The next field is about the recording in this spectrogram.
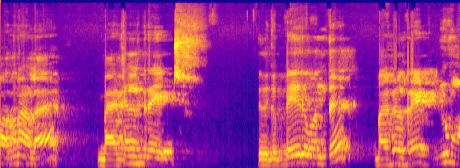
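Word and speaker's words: magaldrate: அடுத்த ஆன்டாசிட்ஸ்ல நம்ம பார்க்கக்கூடிய 3வது இன்ஆர்கானிக் ஏஜென்ட்ஸ் என்ன அப்படின்னா, ஒரு சில பேர் ஒவ்வொரு மாதிரி இதை ப்ரொனவுன்ஸ் பண்ணுவாங்க. ஸோ மெகல்ட்ரேட். மெகல்ட்ரேட் அப்படின்னா சிம்பிளா மாலிகுலர் ஃபார்முலாவும் அதனுடைய பேரும் வந்து மனசுல பதியணும் அப்படின்னா கொஞ்சம் சிஸ்டமேட்டிக்கா படிக்கணும்.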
